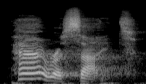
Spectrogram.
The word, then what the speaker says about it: parasite: Let's go to number 6, which is parasite. The stress is on the first syllable. Parasite.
